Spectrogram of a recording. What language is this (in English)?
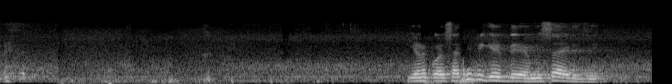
Tamil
